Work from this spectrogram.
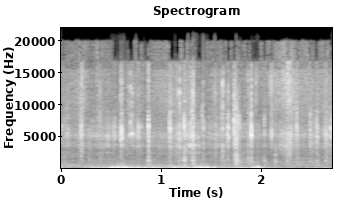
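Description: Bowden strain racing pigeons coo in deep, throaty rolls that repeat and overlap close by, over a rough, noisy background with no one talking.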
